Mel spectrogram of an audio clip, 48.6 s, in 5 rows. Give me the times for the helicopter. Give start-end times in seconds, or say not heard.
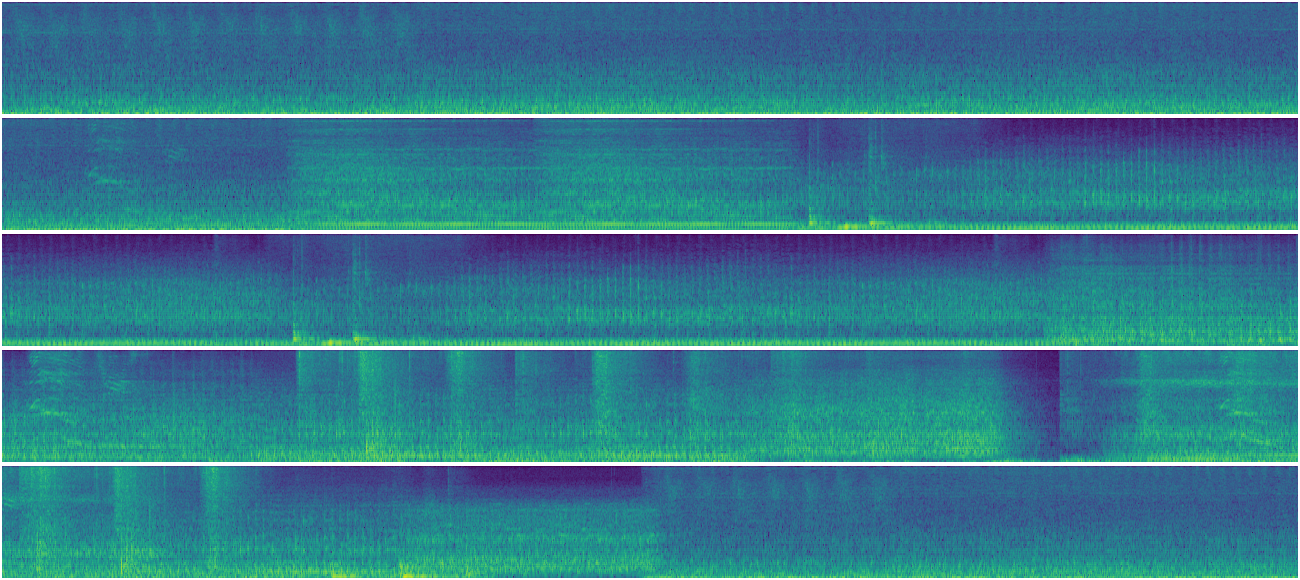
0.0-48.5.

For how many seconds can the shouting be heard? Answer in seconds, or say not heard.
3 s.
